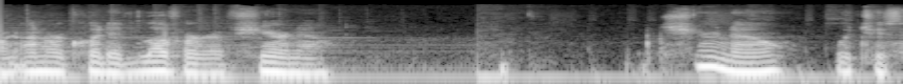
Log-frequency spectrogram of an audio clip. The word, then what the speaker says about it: Cirno: close friend or an unrequitted lover of Shiro Shiro which is how I choose to pronounce her name is a fairy with the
